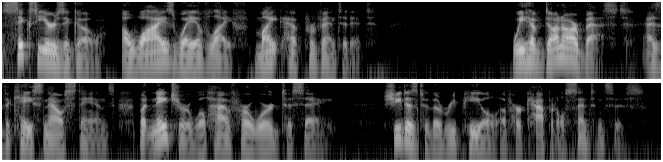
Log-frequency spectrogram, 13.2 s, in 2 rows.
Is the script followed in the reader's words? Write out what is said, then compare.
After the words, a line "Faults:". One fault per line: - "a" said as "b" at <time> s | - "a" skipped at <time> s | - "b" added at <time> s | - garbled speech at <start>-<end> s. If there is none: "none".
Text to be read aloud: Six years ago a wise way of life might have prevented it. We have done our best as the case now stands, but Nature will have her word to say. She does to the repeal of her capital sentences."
Six years ago a wise way of life might have prevented it. We have done our best as the case now stands, but Nature will have her word to say. She does to the repeal of her capital sentences."
Faults:
none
